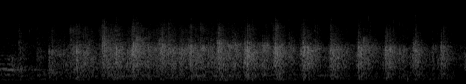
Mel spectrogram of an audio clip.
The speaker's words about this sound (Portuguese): Aplauda Jesus.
